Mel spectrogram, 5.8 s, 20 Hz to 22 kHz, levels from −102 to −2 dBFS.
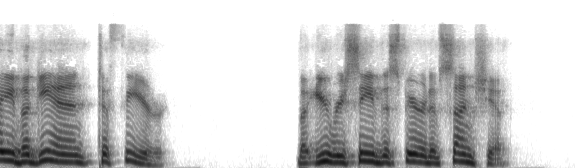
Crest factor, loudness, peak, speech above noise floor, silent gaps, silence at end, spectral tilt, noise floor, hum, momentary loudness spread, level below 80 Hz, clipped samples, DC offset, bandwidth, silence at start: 14 dB; -19 LUFS; -4 dBFS; over 72 dB; none; 0.75 s; -6.5 dB/octave; under -90 dBFS; none; 11 LU; -62 dBFS; under 0.1%; under 0.1%; 12 kHz; 0 s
